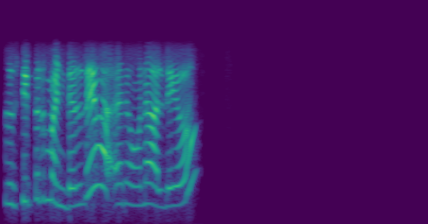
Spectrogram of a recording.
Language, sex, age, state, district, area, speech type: Dogri, female, 18-30, Jammu and Kashmir, Samba, rural, conversation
